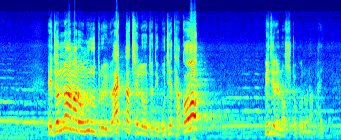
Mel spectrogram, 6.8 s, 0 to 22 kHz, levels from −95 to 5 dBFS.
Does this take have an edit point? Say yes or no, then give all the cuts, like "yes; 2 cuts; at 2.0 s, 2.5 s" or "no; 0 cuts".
yes; 1 cut; at 0.9 s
